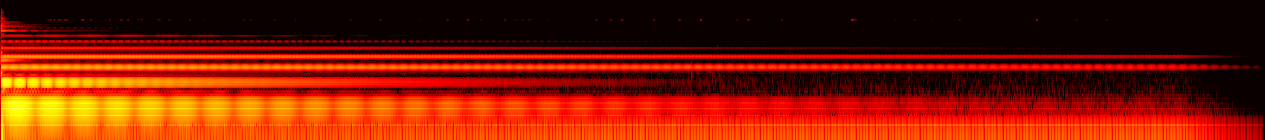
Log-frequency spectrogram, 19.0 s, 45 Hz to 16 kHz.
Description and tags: singing bowl
single strike with an soft mallet
Main Frequency's:
182Hz (F#3)
519Hz (C5)
967Hz (B5)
